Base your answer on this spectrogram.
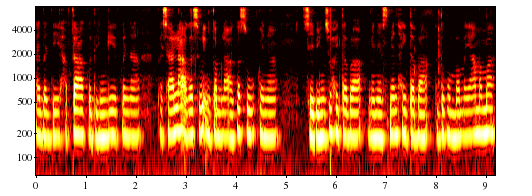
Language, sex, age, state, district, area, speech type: Manipuri, female, 30-45, Manipur, Bishnupur, rural, spontaneous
